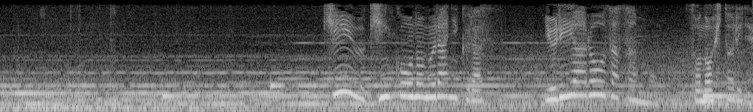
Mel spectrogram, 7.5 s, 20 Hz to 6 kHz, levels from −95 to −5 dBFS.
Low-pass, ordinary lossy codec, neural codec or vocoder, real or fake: 5.4 kHz; none; none; real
